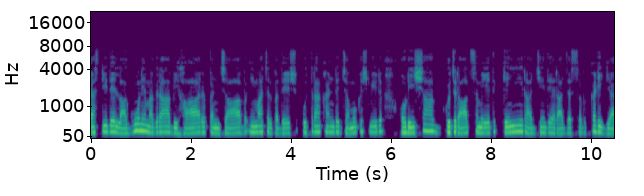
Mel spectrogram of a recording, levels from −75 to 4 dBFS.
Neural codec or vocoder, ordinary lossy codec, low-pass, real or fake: none; none; 7.2 kHz; real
